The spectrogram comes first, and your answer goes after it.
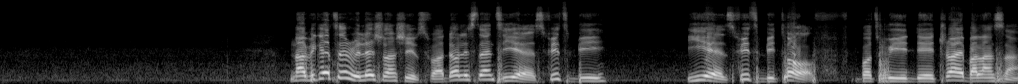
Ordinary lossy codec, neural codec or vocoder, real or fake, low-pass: Opus, 32 kbps; autoencoder, 48 kHz, 128 numbers a frame, DAC-VAE, trained on Japanese speech; fake; 19.8 kHz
